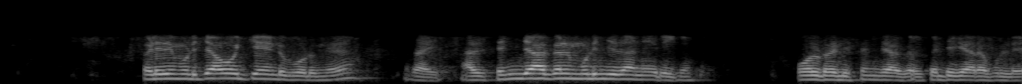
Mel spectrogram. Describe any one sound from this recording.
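A young man lectures clearly and close to the microphone.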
